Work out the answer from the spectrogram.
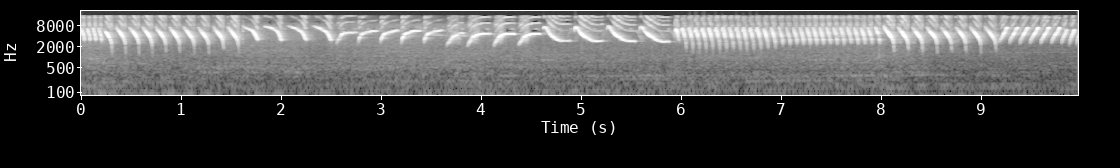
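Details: Belgian canary hen in morning song, delivering fast rolling tours of high downslurred and upslurred notes, several per second, shifting to a dense buzzy trill around the sixth second before resuming clear repeated sweeps.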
